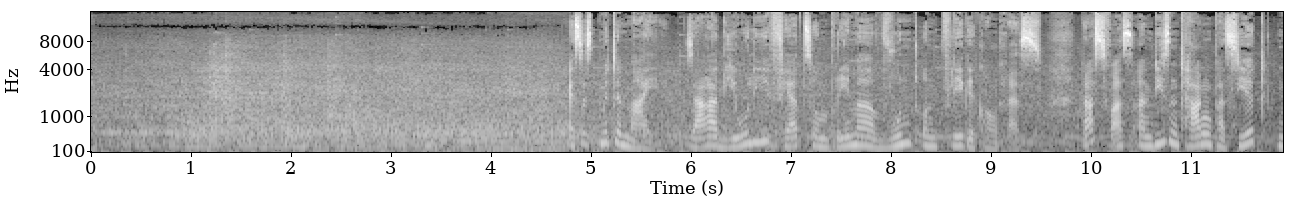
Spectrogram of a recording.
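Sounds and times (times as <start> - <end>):
moving train rumble heard from inside a carriage: 0.0 - 11.8
train wheels clattering over the track: 0.1 - 4.8
speech: 4.8 - 11.9.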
